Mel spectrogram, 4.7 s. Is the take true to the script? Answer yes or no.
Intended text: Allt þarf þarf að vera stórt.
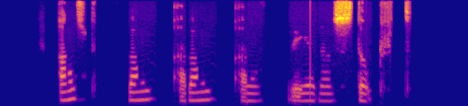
yes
